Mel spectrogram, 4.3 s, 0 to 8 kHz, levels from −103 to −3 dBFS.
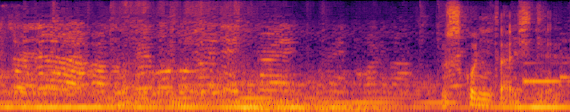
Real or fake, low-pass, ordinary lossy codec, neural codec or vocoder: real; 7.2 kHz; Opus, 16 kbps; none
